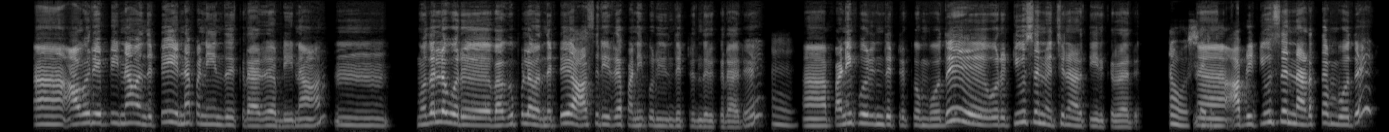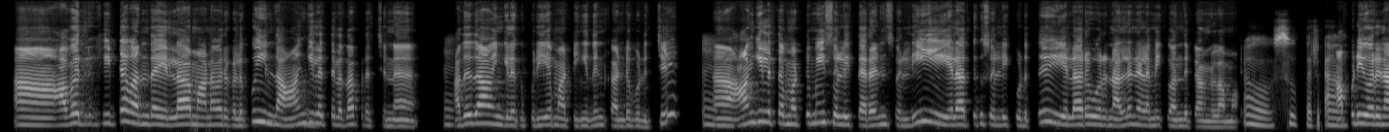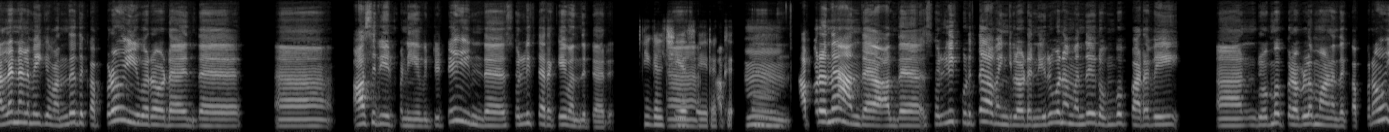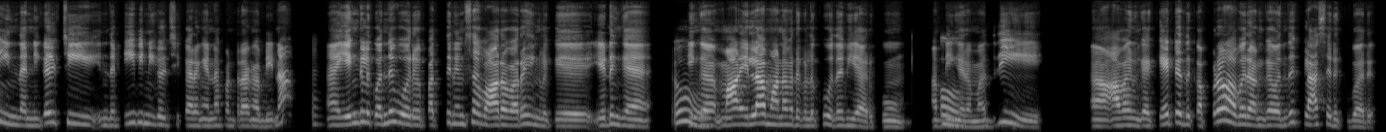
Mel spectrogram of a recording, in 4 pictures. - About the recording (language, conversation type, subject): Tamil, podcast, உங்கள் நெஞ்சத்தில் நிற்கும் ஒரு பழைய தொலைக்காட்சி நிகழ்ச்சியை விவரிக்க முடியுமா?
- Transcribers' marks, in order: other noise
